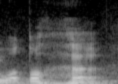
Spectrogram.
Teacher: Huruf ha ni pastikan huruf ha yang bunyi dekat halqum, yang keluar dekat halqum bahagian paling bawah lah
